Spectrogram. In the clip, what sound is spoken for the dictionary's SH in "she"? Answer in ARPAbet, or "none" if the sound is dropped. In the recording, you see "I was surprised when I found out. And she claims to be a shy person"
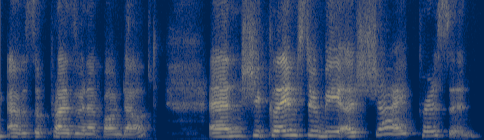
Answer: SH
